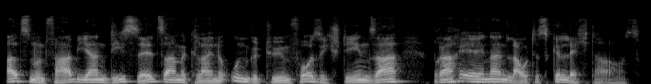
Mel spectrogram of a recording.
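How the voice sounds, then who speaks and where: A man reading a classic literary tale aloud in a measured, expressive way. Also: fairly low pitch. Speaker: audiobook narrator. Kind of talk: literary audiobook narration.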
